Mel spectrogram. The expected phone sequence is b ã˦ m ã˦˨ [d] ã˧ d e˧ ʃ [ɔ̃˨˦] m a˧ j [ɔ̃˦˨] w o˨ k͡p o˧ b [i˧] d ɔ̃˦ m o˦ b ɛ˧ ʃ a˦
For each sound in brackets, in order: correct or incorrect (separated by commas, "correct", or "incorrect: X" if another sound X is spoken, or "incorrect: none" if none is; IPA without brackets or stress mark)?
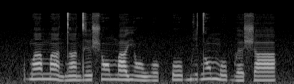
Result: correct, incorrect: ɔ̃˦, incorrect: ɔ̃˨, correct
